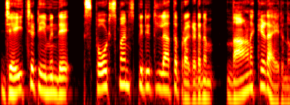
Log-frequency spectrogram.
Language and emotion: Malayalam, disgusted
